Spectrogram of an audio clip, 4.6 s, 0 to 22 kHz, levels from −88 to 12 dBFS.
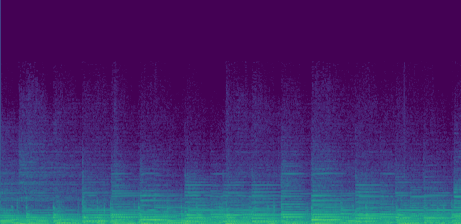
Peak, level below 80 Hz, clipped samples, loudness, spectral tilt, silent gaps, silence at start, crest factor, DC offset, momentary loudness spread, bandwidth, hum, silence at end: -6 dBFS; -30 dBFS; under 0.1%; -21 LUFS; -8.5 dB/octave; none; 0 s; 12 dB; 0.8%; 2 LU; 8.6 kHz; none; 0 s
